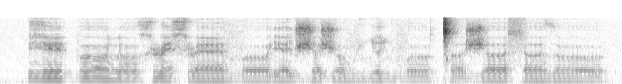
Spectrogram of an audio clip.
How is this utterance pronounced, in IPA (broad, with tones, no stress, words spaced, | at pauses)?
ɣe˦bɵː˦˨ lɵː˨xɭe˦xɭɛː˨ vɵː˨ɾʲɛ˨lʲʒə˦ʒɵ˦˨v ʎə˦ʎvɵː˨ǀə˨ ʒəː˦səː˦ðɵː˦˨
